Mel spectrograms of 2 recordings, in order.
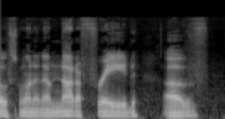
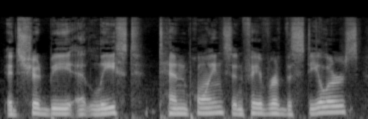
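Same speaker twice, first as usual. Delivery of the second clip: ordinary talk, nothing marked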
